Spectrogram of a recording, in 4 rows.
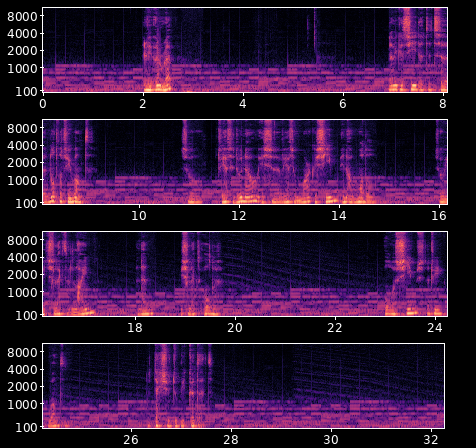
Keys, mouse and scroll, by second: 0.6 shift+click, 1.3-4.7 middle drag, 6.3 click, 6.8 click, 7.7 click, 12.5 middle click, 14.4 middle click, 16.0 click, 19.3 click, 22.1-23.7 middle drag, 24.0 middle click, 26.2 shift+click, 26.9 middle click, 27.6 click, 28.2 middle click, 29.6 shift+click, 30.2 middle click, 31.7 shift+click.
